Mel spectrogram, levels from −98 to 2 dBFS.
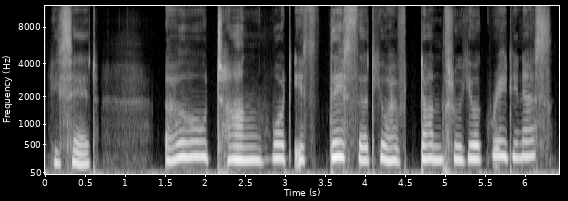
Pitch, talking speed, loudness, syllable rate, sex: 240 Hz, 130 wpm, -16 LUFS, 3.3 syllables/s, female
